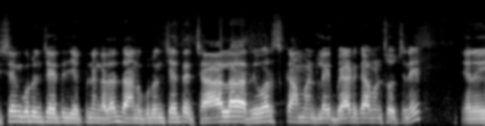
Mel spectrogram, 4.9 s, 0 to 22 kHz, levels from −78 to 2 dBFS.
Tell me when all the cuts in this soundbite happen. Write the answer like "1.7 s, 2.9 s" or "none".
3.3 s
